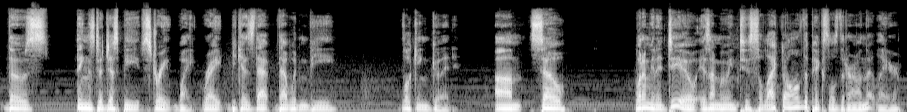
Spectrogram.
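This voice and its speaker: Slightly husky man chatting over soft music. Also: lowish voice. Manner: playful, self-deprecating, chatty with viewers; muttering to himself while working. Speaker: host of an art livestream. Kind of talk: casual livestream chat while demonstrating digital art. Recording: soft background music under the voice.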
